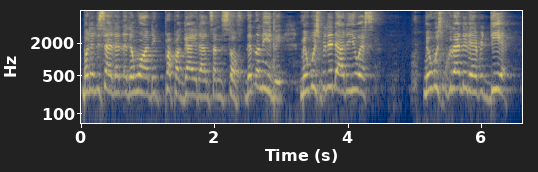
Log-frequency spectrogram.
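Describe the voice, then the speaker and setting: A man's voice: extremely high pitch, quick pace. Heated Jamaican man ranting on stream. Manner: preachy, repetitive, heated. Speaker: livestream host. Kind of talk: ranting livestream monologue.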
